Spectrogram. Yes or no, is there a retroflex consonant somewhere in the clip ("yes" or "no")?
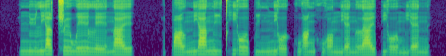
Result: yes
